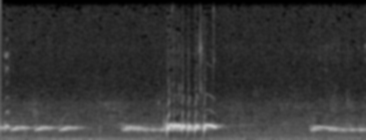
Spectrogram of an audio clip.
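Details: Young local zebra dove kept as a lure bird, singing with a thick voice: soft, slurred coos, then a loud, rapid rolling coo phrase in the middle, followed by another soft drawn-out coo.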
